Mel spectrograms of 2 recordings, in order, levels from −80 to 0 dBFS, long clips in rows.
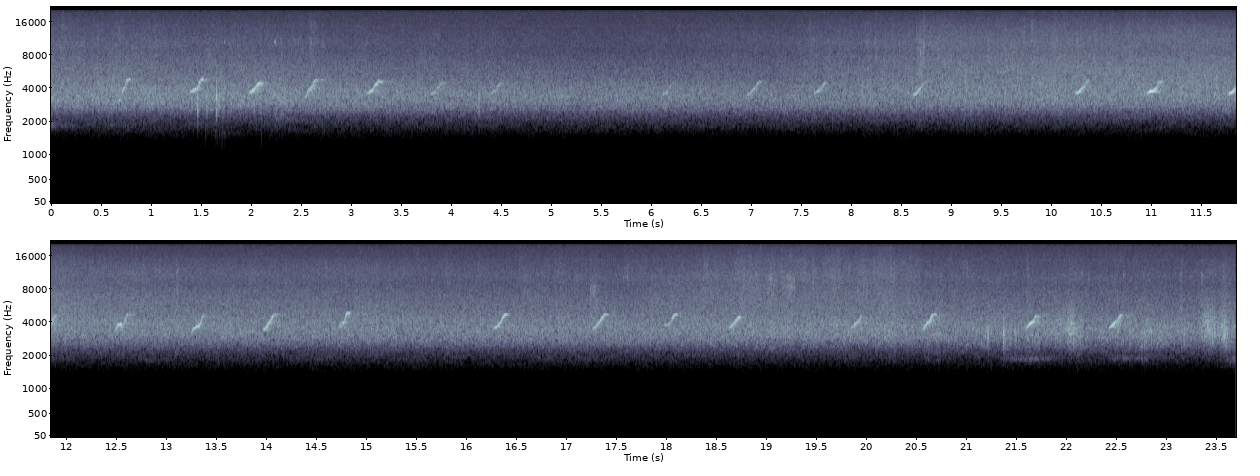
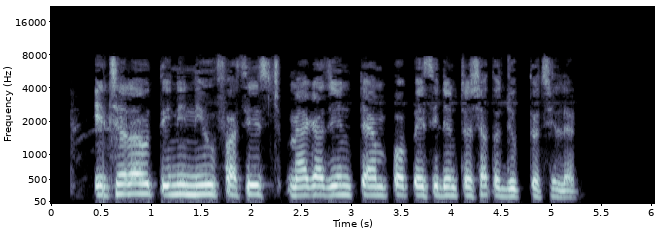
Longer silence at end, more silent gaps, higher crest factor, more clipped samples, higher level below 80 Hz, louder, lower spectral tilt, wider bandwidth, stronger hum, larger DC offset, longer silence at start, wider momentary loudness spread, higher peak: second, 0 s vs 0.8 s; neither; first, 20 dB vs 12 dB; neither; second, under -90 dBFS vs -52 dBFS; second, -19 LUFS vs -13 LUFS; second, 15.5 dB/octave vs -5.5 dB/octave; first, over 20 kHz vs 8 kHz; neither; neither; second, 0 s vs 0.45 s; about the same, 6 LU vs 8 LU; about the same, -2 dBFS vs 0 dBFS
